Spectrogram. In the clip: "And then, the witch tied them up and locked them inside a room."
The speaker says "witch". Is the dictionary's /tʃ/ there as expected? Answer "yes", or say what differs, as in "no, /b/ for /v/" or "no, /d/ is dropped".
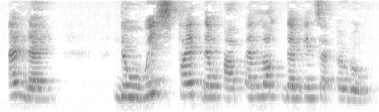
no, /s/ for /tʃ/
